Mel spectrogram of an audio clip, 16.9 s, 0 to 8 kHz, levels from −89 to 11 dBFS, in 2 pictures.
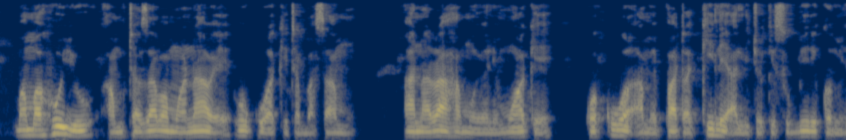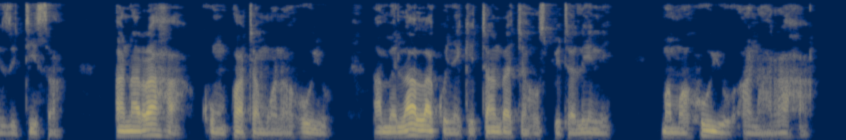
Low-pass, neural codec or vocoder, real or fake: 7.2 kHz; none; real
